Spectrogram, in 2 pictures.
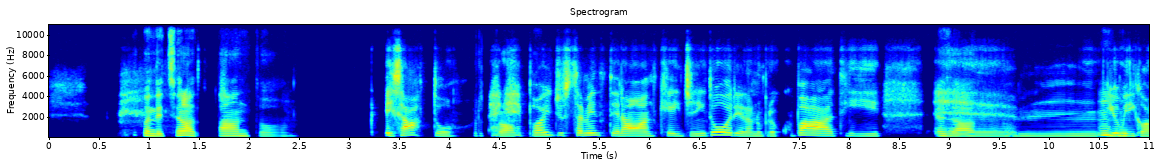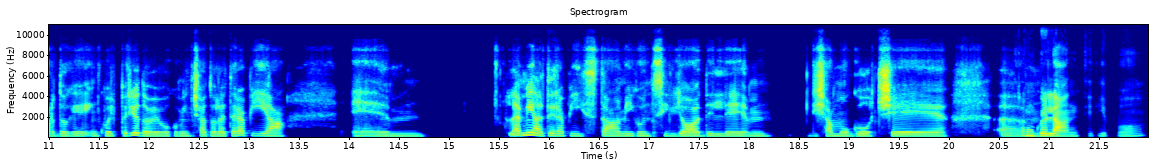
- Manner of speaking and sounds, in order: other background noise; tapping; drawn out: "ehm"; drawn out: "gocce"
- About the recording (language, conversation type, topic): Italian, unstructured, Come affronti i momenti di ansia o preoccupazione?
